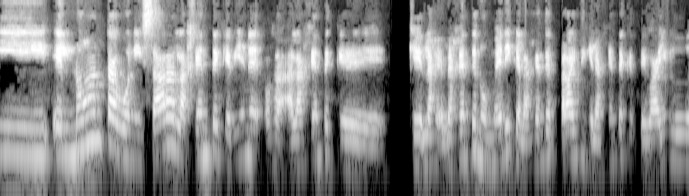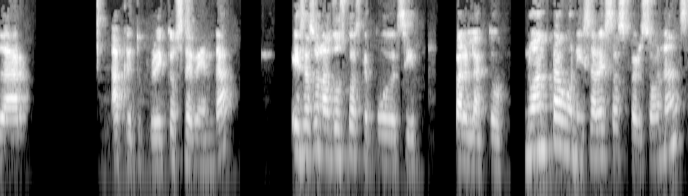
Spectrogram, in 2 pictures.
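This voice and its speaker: A woman speaks in an unremarkable speaking voice, fairly high in pitch. She talks at a fairly quick pace with ordinary pitch variation. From Mexico, Culiacán, Sinaloa. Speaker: actress and producer. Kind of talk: interview.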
